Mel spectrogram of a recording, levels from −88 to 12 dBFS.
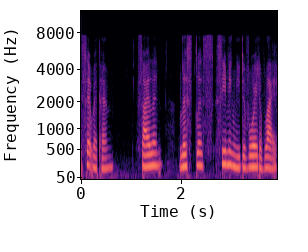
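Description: No technical faults occur at any point in the speech, which passes through the Speex codec as intended.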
